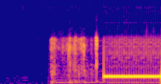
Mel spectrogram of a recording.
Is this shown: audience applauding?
no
